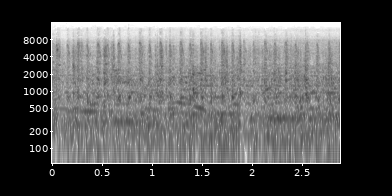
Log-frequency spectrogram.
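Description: A model single crank compound steam engine, a miniature based on an estate engine, runs steadily with a fast, even mechanical chuffing and rhythmic knocking, close and continuous throughout.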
